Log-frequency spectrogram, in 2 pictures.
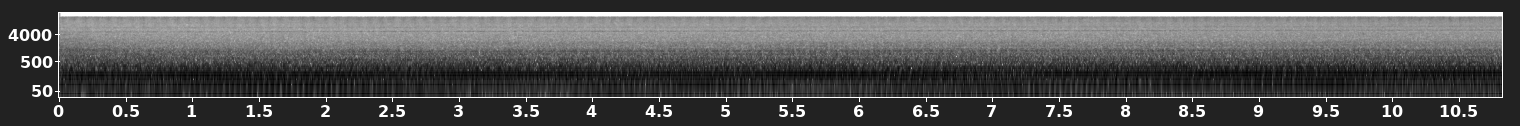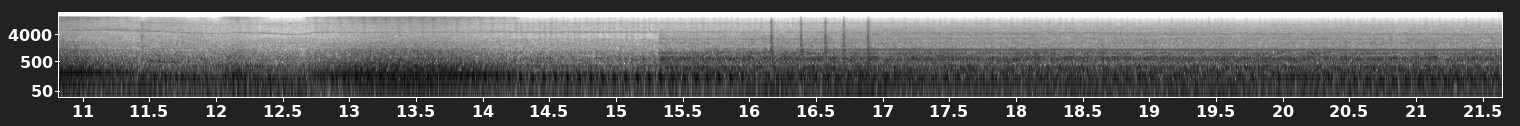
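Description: A truck engine hums steadily from inside the cab and drops in pitch as the truck slows.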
